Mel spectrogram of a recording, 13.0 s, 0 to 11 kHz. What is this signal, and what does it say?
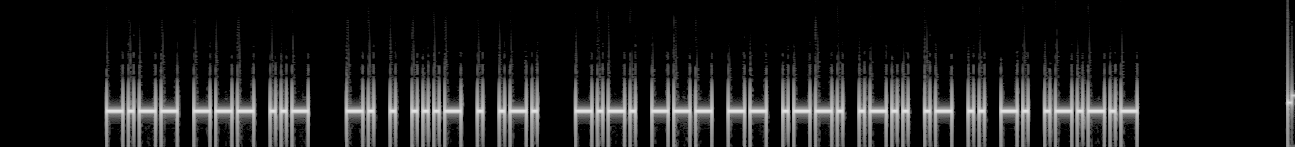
Morse code, heard as a keyed tone, about 22 wpm, 700 Hz. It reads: YOU NEVER COMPLAIN.
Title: Sentences from Top 1300 Words 22wpm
